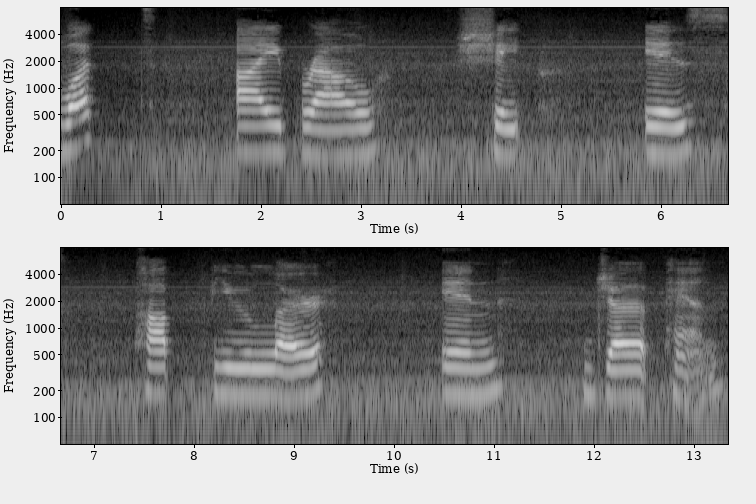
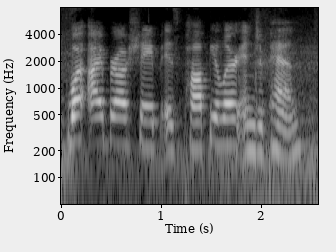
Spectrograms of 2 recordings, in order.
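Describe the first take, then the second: First: The sentence is spoken slowly. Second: The sentence is spoken at normal, fast speed. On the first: "I'll say it slowly first" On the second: "one more time at normal speed"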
